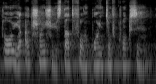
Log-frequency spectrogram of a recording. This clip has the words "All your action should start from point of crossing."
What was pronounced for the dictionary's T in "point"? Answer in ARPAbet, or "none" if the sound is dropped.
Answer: T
